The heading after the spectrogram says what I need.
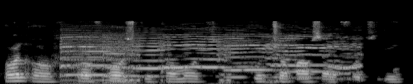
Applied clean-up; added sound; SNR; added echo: classical method Wiener filter.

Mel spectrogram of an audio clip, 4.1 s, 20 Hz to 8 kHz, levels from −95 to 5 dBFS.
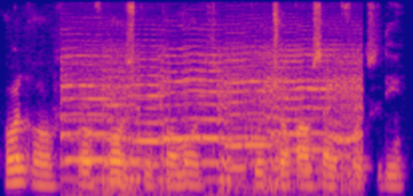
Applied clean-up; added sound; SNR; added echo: none; Electric guitar; -1 dB; none.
